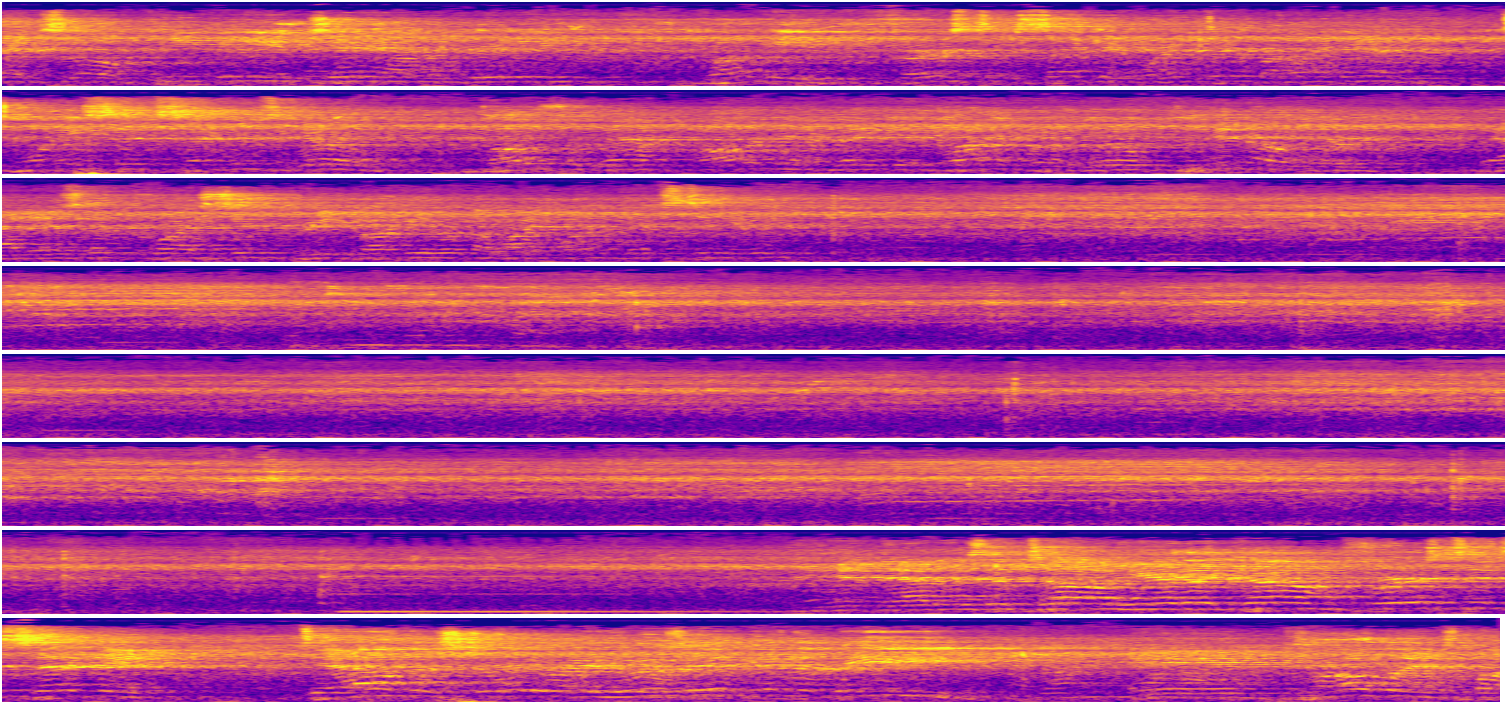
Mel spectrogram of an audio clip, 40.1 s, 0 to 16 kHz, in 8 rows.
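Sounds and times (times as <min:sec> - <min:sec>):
indoor arena hall noise: 0:00.0 - 0:40.0
short low buzz: 0:31.2 - 0:34.7.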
